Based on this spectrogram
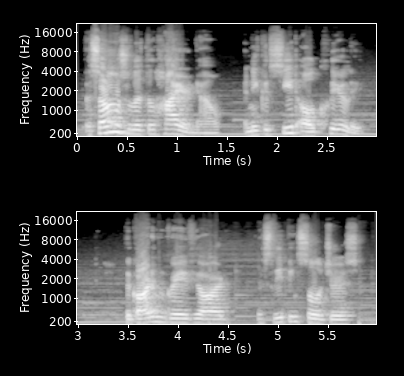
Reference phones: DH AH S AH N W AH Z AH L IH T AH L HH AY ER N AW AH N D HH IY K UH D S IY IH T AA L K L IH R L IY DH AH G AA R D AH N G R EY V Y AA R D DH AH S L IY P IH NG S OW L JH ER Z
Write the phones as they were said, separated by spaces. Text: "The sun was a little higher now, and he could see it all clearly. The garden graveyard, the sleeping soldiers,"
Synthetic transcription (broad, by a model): DH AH S AH N W AH Z AH L IH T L HH AY ER N AW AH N HH IY K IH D S IY IH T AA L K L IH R L IY DH AH G AA R D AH N G R EY V Y AA R D DH AH S L IY P IH NG S OW L JH ER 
